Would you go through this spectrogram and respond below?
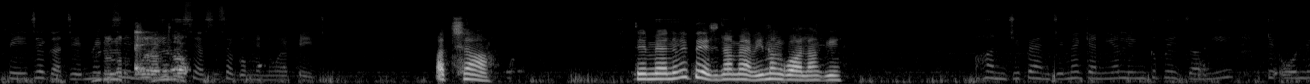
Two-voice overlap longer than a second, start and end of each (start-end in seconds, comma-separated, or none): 6.9-8.2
